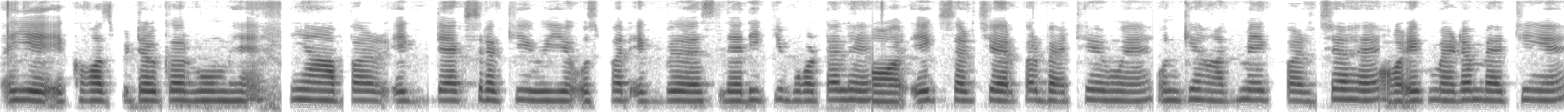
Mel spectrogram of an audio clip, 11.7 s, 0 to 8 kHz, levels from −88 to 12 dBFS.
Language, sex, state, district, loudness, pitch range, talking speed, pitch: Hindi, female, Jharkhand, Sahebganj, -23 LUFS, 210-220 Hz, 200 wpm, 215 Hz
